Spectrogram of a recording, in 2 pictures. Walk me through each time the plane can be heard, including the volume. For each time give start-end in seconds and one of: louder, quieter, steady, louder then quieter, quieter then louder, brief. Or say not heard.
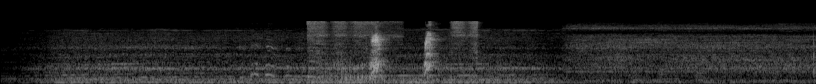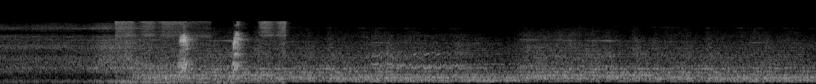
0.0-16.2 louder.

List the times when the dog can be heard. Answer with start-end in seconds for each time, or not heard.
3.0-4.8, 9.3-11.1.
